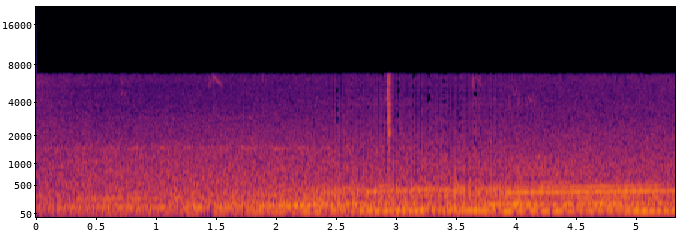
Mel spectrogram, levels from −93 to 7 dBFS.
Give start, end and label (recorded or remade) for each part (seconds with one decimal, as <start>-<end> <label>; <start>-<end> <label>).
0.0-2.4 recorded; 2.4-3.9 remade; 3.9-5.3 recorded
